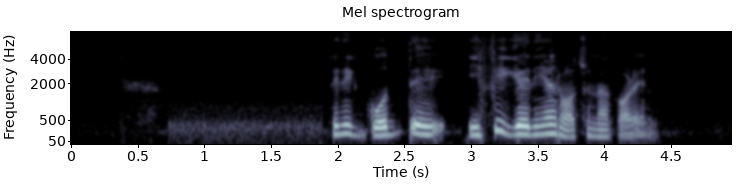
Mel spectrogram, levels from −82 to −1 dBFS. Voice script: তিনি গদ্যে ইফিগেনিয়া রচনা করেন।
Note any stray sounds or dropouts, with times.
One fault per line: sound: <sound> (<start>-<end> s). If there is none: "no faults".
no faults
